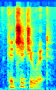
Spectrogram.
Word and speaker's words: Cochituate: This is Lake Cochituate, which I believe is the proper pronunciation of it. Cochituate. Cochituate.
